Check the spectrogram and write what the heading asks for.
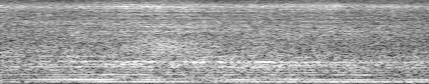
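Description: An engine running steadily: a low, even drone.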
